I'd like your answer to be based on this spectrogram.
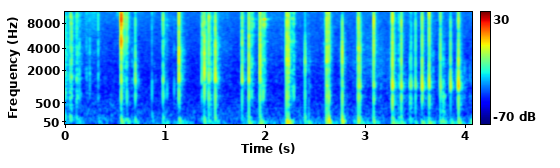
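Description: A large, flat, rainbow-striped clear vinyl pencil case with metal grommets, empty and hollow, is handled and crinkled by hand with long acrylic nails. About two dozen quick, sharp crinkles and clicks follow in an uneven run, each snapping off almost at once with bright, crisp highs and little low end.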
